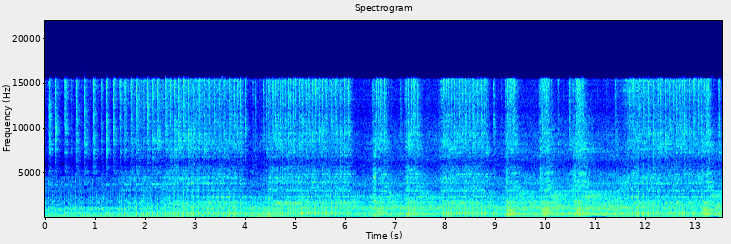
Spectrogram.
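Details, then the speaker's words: Kawasaki Ninja RR two-stroke, just started and still a bit cold, with a PWK30 carb, 140 main jet, 42 pilot, JJY needle clip second from top and an added ground wire. Crisp ring-ding idle with a few blips, slightly uneven while cold but clean and healthy. "Kita coba dengerin ya suaranya ya teman-teman. Nih suara langsamnya kayak gini ya."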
